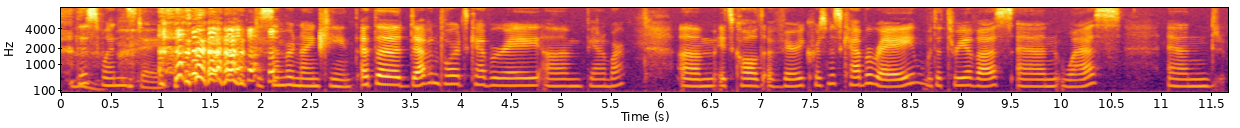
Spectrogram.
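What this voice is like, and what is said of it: Calm, measured public-radio announcer voice. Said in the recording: “I'm going to use my NPR voice.”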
